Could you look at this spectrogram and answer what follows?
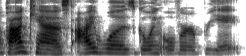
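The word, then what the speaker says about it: Briet: So, previously on the podcast, I was going over Brier that is spelled B R I E T. Again, it's a French name.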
